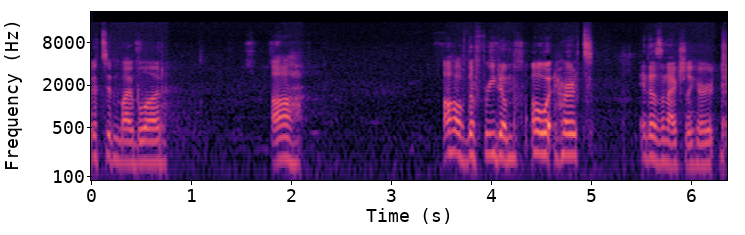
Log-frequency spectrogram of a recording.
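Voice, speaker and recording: The speaker has an American accent and talks at a moderate pace with fairly even intonation and long, frequent pauses. The sound is dry and close, with no echo. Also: man, high pitch for a man. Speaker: livestreamer. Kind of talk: casual chat. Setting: live stream. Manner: giggly.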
